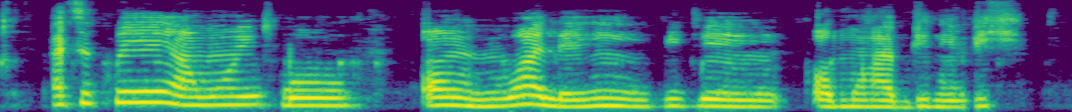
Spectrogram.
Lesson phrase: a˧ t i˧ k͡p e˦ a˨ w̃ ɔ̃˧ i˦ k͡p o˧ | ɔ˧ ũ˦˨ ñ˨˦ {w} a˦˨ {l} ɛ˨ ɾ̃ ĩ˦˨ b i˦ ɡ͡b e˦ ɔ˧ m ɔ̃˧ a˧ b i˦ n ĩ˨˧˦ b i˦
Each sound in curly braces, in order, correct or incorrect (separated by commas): correct, correct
